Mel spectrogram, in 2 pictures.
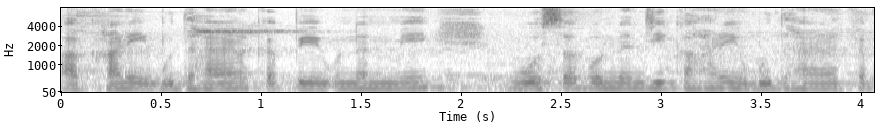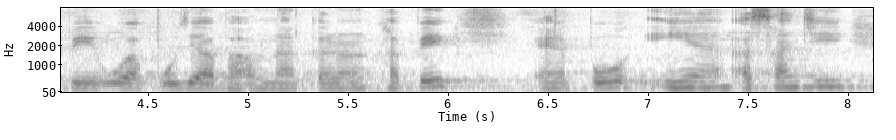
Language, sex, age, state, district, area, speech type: Sindhi, female, 60+, Delhi, South Delhi, urban, spontaneous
